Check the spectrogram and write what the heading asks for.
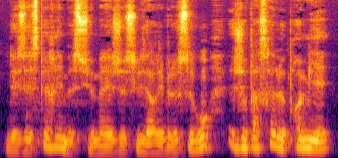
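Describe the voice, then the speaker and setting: A man's voice: medium pitch, expressive, warm tone, slightly rough. A man reading an audiobook and voicing a bold, hot-headed young male swordsman who talks brashly and defiantly. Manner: brash, defiant and quick-tempered. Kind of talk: audiobook character voice.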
